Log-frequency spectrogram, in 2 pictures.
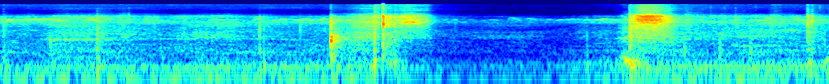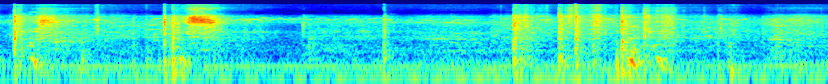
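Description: Muay Thai sparring: kicks and punches landing on boxing gloves and body with sharp slaps and thuds, several in quick succession about seven seconds in, among shuffling footwork on mats.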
